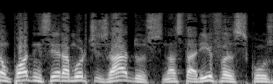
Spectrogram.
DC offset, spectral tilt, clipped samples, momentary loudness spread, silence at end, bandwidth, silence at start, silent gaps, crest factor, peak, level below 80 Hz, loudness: under 0.1%; -6.5 dB/octave; 0.1%; 5 LU; 0 s; 12 kHz; 0 s; none; 10 dB; 0 dBFS; -38 dBFS; -12 LUFS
